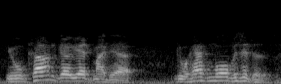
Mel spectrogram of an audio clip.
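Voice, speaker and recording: An actor playing an anxious, kindly, placating gentleman with an English accent, cautious and hesitant, in a radio drama. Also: on the high side, lively intonation, normal speed, slight background noise, lightly acted. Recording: dull, band-limited radio drama recording.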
